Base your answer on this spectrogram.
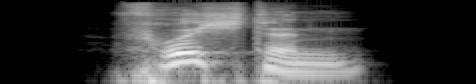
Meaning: dative plural of Frucht
- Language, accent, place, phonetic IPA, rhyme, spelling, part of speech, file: German, Germany, Berlin, [ˈfʁʏçtn̩], -ʏçtn̩, Früchten, noun, De-Früchten.ogg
